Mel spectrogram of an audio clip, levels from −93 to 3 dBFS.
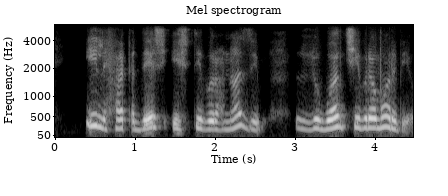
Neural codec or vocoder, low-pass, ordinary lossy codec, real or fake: codec, 16 kHz, 2 kbps, X-Codec, WavLM features, trained on Multilingual LibriSpeech; 5.4 kHz; Opus, 16 kbps; fake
